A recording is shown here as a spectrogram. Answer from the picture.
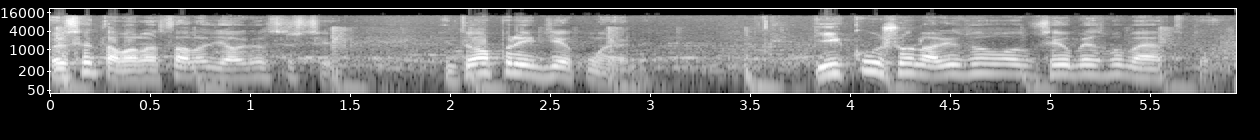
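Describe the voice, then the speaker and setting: With music in the background, a man with a fairly high voice talks very fast, pausing often and at length. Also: lively intonation. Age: 60s. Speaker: journalist, former history teacher. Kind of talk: interview. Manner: halting, repeats words.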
